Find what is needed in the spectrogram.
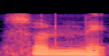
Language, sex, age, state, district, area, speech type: Kannada, female, 30-45, Karnataka, Udupi, rural, read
